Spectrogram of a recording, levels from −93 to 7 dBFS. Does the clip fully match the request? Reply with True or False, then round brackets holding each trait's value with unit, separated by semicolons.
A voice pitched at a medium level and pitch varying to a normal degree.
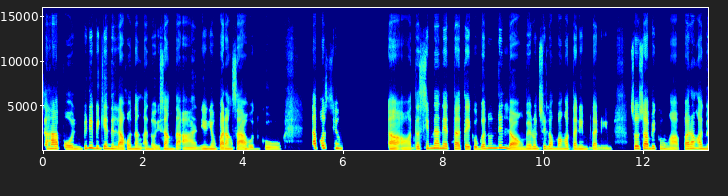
False (205 Hz; 4.3 semitones)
